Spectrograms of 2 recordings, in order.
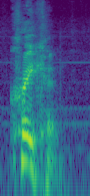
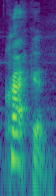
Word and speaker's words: Kraken: The word is pronounced Kraken, but when McNally, as Mr. Gibbs, first said the creature's name, he pronounced it Kraken, and this caught on with the rest of the cast.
